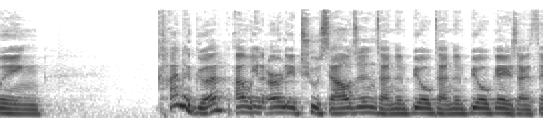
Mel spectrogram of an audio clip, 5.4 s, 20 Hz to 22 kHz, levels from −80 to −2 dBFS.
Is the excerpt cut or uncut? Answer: cut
